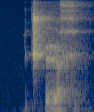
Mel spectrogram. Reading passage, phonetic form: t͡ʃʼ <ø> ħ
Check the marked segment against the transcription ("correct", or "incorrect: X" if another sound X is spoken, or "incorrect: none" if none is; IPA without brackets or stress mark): correct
